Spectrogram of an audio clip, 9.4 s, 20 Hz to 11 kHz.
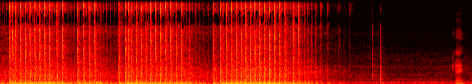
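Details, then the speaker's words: Kawasaki KLF300 Bayou 4x4 ATV, unstarted for 2 months, choke off: rapid uneven popping and rattling chatter as throttle opens, dying back to smooth idle; horrendous misfire off idle, owner suspects timing, plug, coil or lead. "So we're back to this kind of, sounds like a horrendous misfire when what? When it comes off of idle."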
